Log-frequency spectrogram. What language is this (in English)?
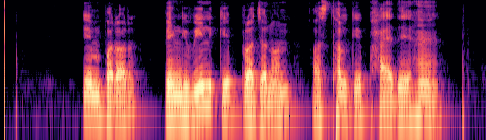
Hindi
